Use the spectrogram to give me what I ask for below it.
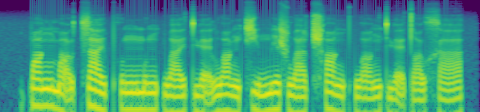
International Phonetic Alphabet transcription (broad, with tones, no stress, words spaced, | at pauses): pɑ˦ŋmɑ̰˨˩ʊ̯ t͡sa˥˨ɪ̯ pʰʊ˦ŋmʊ˦ŋpwa˨˦ɪ̯ t̪ɥɛ̰˨˩lwɑ˥˨ŋt͡ɕi˥˨ mi˦ʂwä˨˦ ʈ͡ʂʰɑ˥˨ŋpʰwɑ˨˦ŋ t̪ɥɛ̰˨˩t̪ɑ˦ʊ̯ xä˨˦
